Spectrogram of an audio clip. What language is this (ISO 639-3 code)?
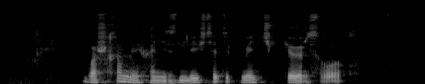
kir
